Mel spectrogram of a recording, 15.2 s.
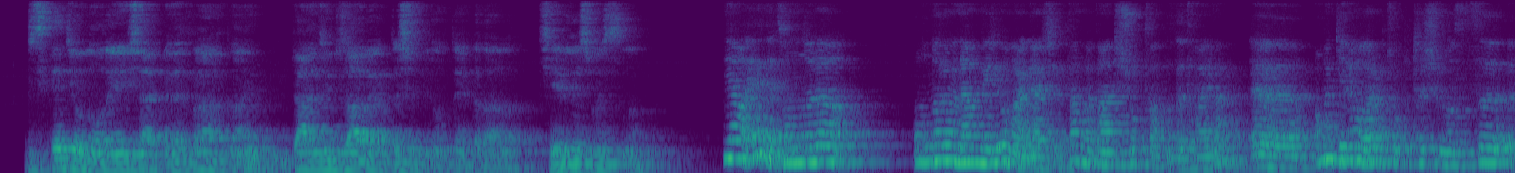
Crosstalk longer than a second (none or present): none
